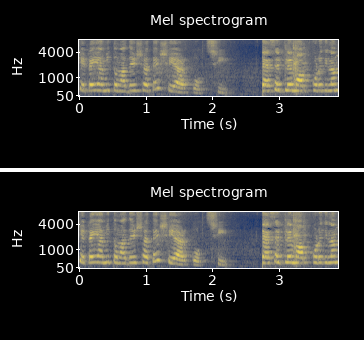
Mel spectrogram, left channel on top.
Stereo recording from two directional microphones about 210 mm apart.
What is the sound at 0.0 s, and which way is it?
Speech, 30° right (ahead or behind).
